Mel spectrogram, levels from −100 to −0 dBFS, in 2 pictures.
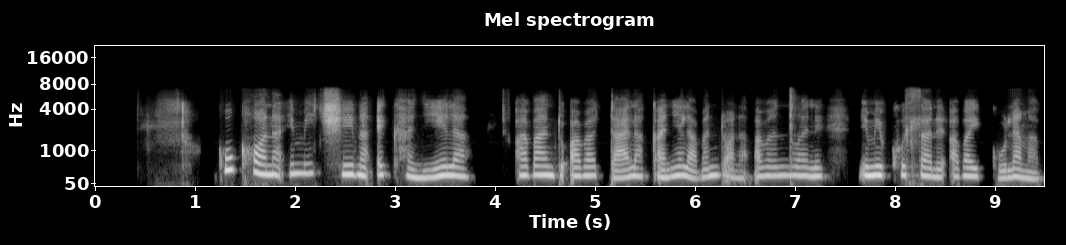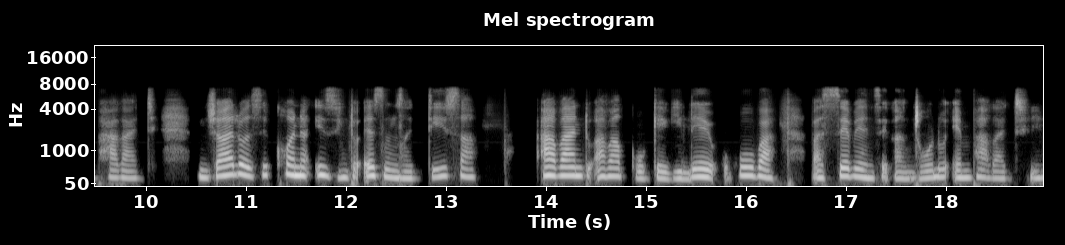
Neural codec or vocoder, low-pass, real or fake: codec, 16 kHz, 1 kbps, X-Codec, HuBERT features, trained on LibriSpeech; 7.2 kHz; fake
